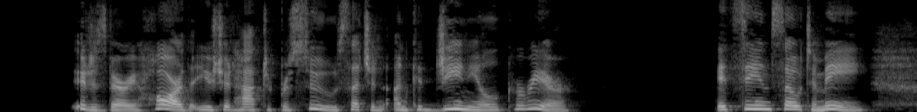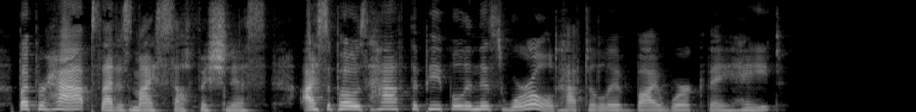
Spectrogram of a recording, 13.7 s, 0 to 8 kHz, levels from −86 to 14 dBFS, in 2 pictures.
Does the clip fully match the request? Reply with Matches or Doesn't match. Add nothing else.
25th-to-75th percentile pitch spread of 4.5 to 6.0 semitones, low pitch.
Doesn't match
